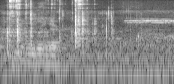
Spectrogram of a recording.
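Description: Low room noise in a pause between speech, with a few faint clicks, the clearest about a second in.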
